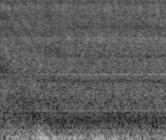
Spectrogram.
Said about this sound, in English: And they're getting on the bus.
